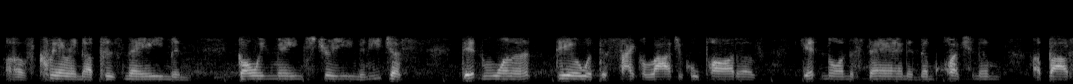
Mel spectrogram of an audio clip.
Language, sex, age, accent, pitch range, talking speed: English, male, 40-59, American, 125-145 Hz, 160 wpm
